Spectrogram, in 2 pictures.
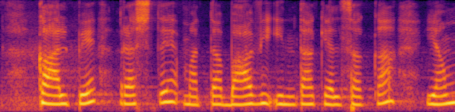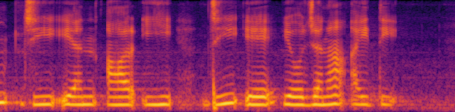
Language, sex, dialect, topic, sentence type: Kannada, female, Dharwad Kannada, banking, statement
